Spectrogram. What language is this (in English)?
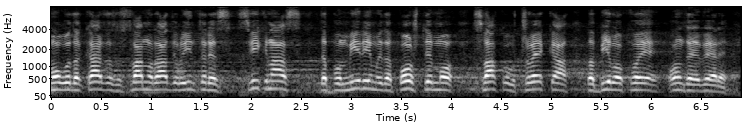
Serbian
